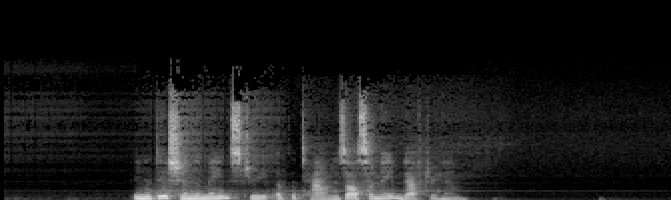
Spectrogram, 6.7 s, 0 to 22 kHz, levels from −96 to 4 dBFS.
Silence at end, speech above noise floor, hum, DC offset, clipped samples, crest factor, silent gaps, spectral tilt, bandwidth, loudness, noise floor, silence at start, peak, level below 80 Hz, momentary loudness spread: 2.1 s; 55 dB; none; under 0.1%; under 0.1%; 18 dB; none; -4.5 dB/octave; 12.5 kHz; -17 LUFS; -72 dBFS; 1.35 s; -2 dBFS; -60 dBFS; 17 LU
